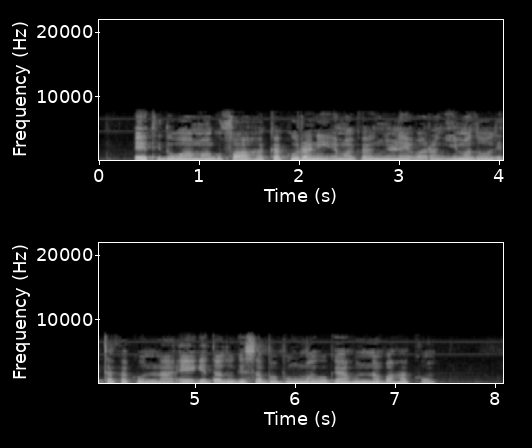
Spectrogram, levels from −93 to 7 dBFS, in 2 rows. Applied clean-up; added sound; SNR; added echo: none; none; none; none.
